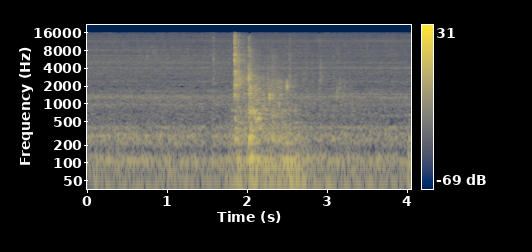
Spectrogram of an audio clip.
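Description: A stainless steel lid set onto a steel cooking pot about two seconds in: one sudden metallic knock that rings briefly and fades within about a second, over a low steady hum.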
